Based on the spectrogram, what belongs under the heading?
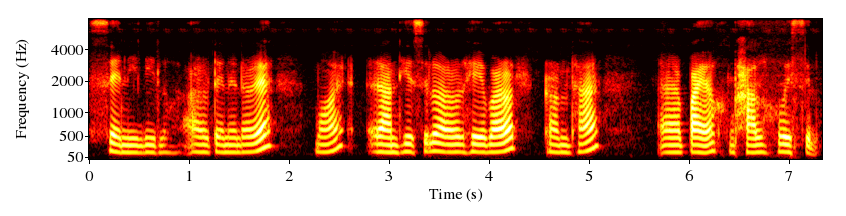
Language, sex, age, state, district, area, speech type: Assamese, female, 45-60, Assam, Dhemaji, rural, spontaneous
